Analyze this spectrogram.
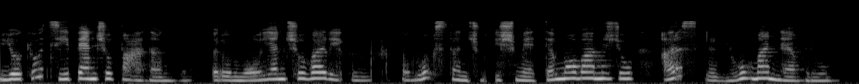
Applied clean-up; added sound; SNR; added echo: neural diffusion model UNIVERSE++.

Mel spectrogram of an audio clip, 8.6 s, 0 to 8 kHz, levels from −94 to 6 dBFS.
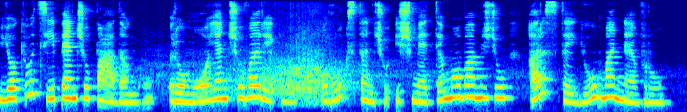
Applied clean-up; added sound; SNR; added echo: none; Skateboard; 19 dB; none.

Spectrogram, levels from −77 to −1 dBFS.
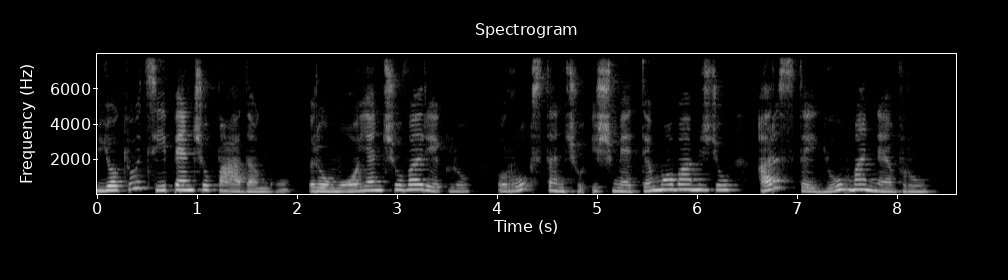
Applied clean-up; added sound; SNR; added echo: none; none; none; none.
